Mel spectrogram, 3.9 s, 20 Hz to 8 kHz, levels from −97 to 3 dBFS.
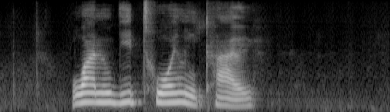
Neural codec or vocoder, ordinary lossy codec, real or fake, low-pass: codec, 16 kHz, 1 kbps, FunCodec, trained on Chinese and English, 50 frames a second; none; fake; none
